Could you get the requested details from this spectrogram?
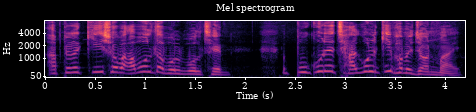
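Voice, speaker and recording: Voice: medium pitch, very animated, brisk, dry recording, clean studio sound, natural voice. A voice actor playing a poor, wronged male goat owner from a village in a cartoon, plaintive and protesting. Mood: pleading, baffled. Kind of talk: cartoon dialogue. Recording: music bed under the voice. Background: music.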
